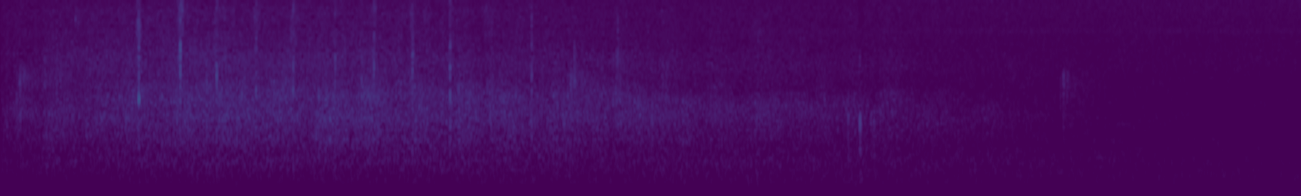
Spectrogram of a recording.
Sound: applause

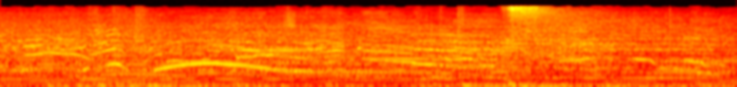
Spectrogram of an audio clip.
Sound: all cheering

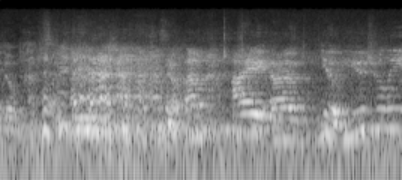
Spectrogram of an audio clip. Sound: laughs

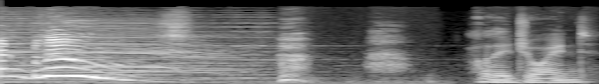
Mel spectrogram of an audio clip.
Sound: Professor and Ricky gasping

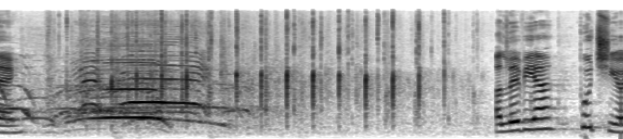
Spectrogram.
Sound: audience applauds and cheers

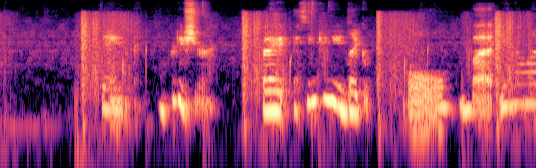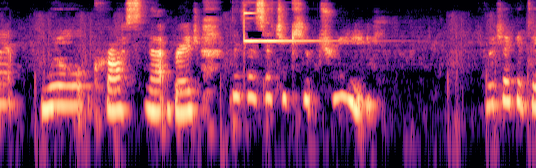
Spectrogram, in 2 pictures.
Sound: gasp

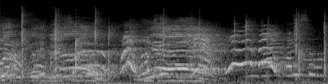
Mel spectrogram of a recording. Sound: cheering

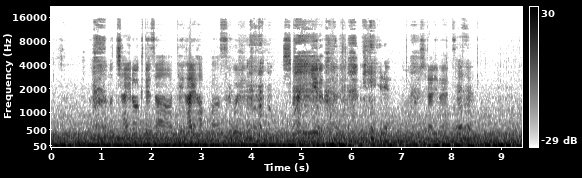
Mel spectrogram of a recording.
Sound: haha

